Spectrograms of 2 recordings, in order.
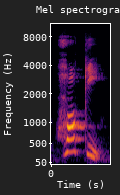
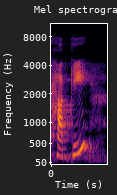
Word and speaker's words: हॉकी: Next, हॉकी, इट इज़ नॉट हाकी, इट इज़ हॉकी, ह ओ, हॉकी।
